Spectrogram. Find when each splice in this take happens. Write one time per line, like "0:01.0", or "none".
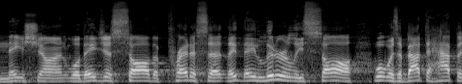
0:03.7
